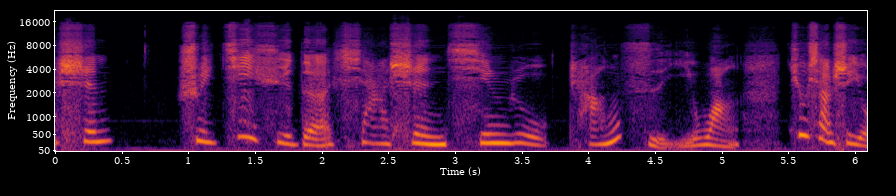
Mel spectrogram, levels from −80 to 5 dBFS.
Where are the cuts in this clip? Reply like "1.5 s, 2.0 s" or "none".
3.8 s

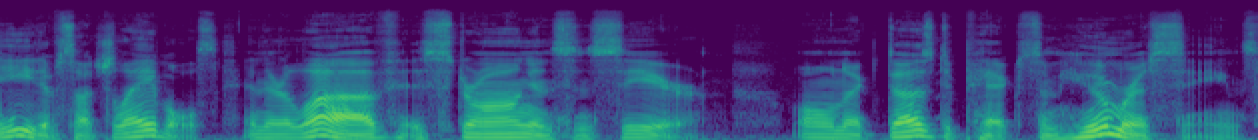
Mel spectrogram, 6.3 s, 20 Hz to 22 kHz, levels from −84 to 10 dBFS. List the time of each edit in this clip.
1.2 s, 3.6 s

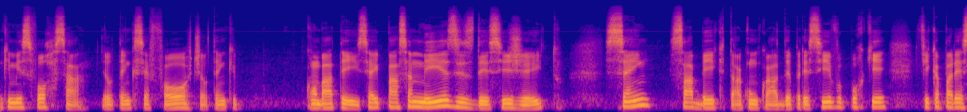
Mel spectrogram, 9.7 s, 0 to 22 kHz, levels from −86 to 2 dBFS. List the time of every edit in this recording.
none

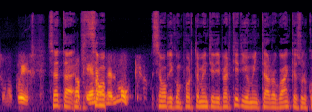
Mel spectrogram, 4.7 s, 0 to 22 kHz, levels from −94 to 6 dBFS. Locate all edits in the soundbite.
1.1 s, 1.6 s, 2.5 s

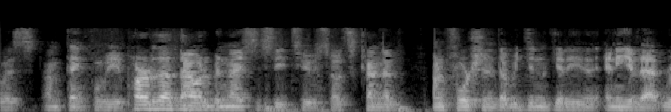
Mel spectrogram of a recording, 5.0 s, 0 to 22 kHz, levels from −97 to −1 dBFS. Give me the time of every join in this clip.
3.2 s

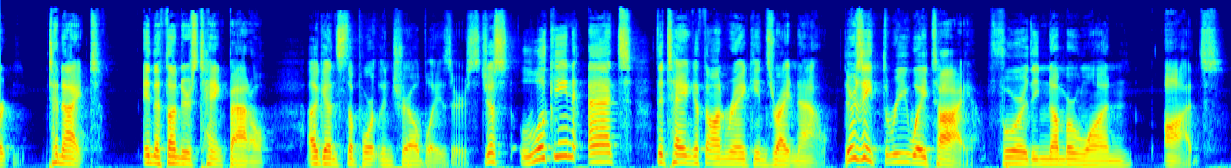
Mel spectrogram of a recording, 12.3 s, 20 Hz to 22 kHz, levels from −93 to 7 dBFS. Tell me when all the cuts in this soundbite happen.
8.4 s

